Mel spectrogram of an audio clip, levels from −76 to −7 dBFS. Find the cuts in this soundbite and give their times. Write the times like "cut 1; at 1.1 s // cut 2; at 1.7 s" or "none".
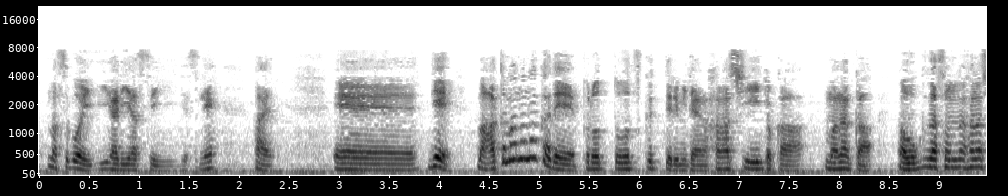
none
